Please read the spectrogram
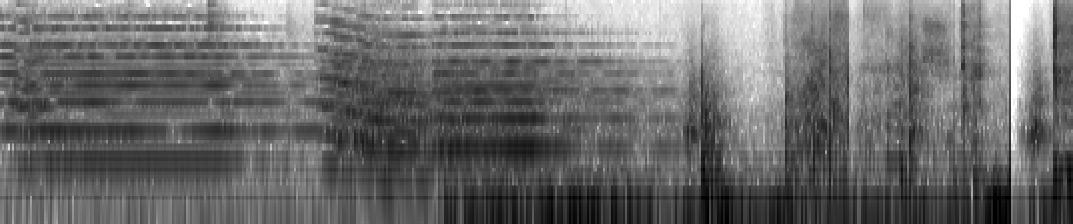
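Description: Spooky organ music: a held organ chord that then slides down in pitch, followed about five seconds in by a dense noisy stretch with sharp hits.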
